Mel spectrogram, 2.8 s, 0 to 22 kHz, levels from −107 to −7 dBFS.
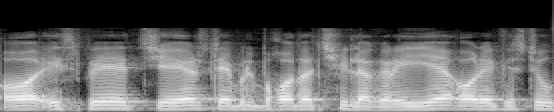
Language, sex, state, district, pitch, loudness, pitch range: Hindi, male, Chandigarh, Chandigarh, 115 Hz, -16 LUFS, 110-120 Hz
